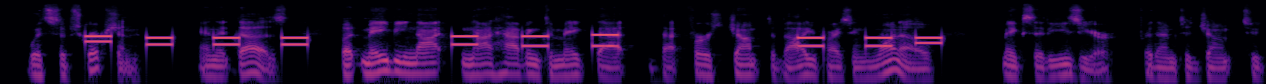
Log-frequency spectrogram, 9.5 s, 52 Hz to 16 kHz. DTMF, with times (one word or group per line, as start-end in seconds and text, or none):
0.6-2.3 0444
3.4-4.6 523
6.0-7.1 117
